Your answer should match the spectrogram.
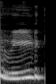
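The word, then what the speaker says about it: read: आएगा पास्ट में, क्योंकि रीड की स्पेलिंग रीड, देखिए रीड की ना स्पेलिंग देखिए यहां पे रीड का V1 ये रेड कहेंगे हम लोग, स्पेलिंग सेम है पर उच्चारण अलग है।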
